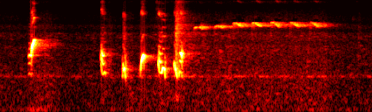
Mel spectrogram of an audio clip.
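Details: Stripe-throated bulbul, kept caged and used as a lure, gives one sharp note, then a hurried phrase of five bubbly warbled notes, followed by a thin, high, drawn-out buzzy trill over a faint hum.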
